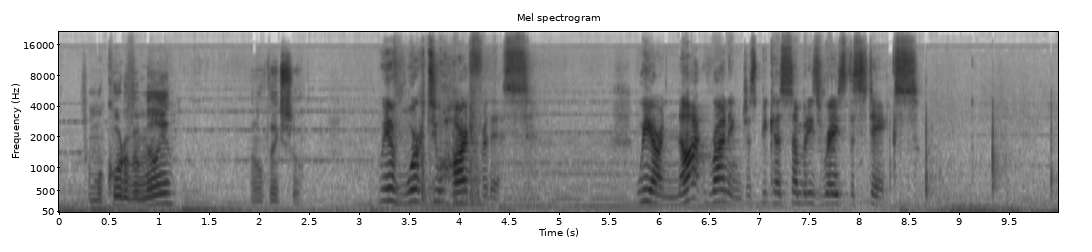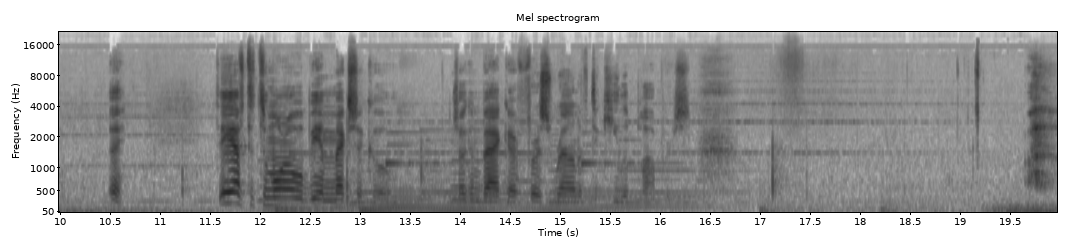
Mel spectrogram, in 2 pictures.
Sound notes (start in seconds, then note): 17.5 sighs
